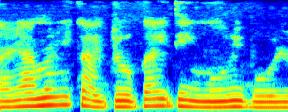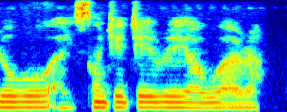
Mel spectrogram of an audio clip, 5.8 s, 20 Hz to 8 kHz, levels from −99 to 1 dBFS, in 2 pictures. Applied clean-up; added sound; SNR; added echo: none; none; none; none.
